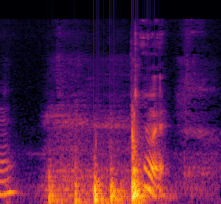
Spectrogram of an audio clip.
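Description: Indistinct speech and short vocal sounds from a person, with a brief pause near the start.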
